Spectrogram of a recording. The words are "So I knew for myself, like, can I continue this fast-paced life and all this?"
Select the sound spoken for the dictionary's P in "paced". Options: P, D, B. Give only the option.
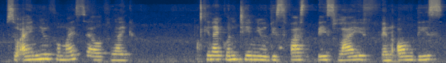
B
